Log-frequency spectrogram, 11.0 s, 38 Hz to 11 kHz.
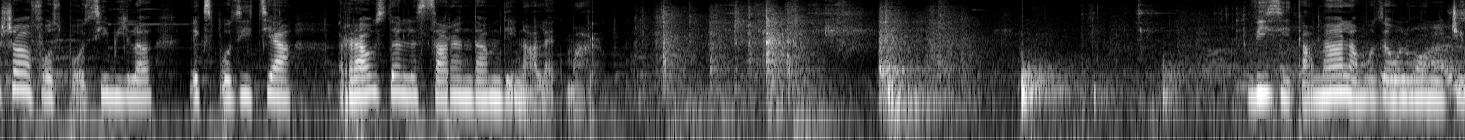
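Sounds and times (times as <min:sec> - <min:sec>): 
speech: 0:00.1 - 0:04.6, 0:09.4 - 0:10.9
museum door heavy thuds and knocks while unlocked and opened: 0:04.8 - 0:08.2.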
